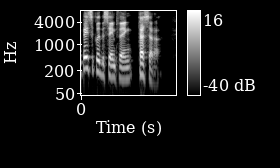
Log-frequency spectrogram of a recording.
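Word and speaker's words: τέσσερα: Tessera in modern Greek, tessara in ancient Greek. Nobody's going to say tessara, right? Nobody's going to spell that number with tessara in modern Greek. They're always going to say tessera with epsilon.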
